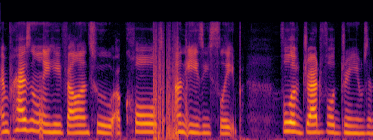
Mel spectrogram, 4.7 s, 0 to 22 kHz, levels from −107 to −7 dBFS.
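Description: A breathy, grainy edge sits on the speech from start to finish, with the upper spectrum thinned and patched with hiss. This is plainly audible Bluetooth LC3 compression, likely from the LE Audio transform codec, with a texture that fits short 7.5 ms frames at around 48 kbps.

From 0.48 to 0.54 s the speech briefly turns into a noisy smear for about 45 ms. These are lost LE Audio frames: the decoder filled the gap by repeating the last spectrum with random signs and fading it.

From 1.91 to 2.33 s an irregular burst of scratchy crackle chops through the signal. This is loose connector crackle, where a worn or dirty contact rapidly makes and breaks as it shifts, breaking the signal into fragments.

The same smearing returns at 3.44 to 3.50 s, this time lasting about 67.5 ms. These are again lost LE Audio frames, and over the longer gap the concealed sound fades after the first few frames.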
